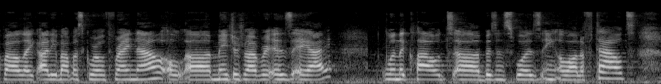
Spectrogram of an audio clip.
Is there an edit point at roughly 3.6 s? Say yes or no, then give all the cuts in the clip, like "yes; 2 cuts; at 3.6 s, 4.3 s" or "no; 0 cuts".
yes; 1 cut; at 3.6 s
